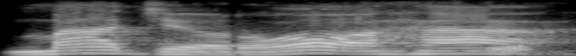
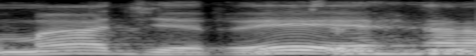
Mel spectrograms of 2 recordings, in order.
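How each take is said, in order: First: The vowel after the R is a plain 'a'. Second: The vowel after the R leans toward 'e'. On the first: This is the usual expected reading. "ওখানে হওয়ার কথা ছিল মাঝ র হা" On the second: This is the special reading called imala. "উনি বললেন হচ্ছে মাঝ রে হা ... এইটাকে বলে হচ্ছে ইমালা"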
